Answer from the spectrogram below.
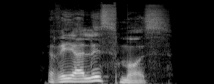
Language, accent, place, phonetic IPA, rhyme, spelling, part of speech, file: German, Germany, Berlin, [ˌʁeaˈlɪsmʊs], -ɪsmʊs, Realismus, noun, De-Realismus.ogg
- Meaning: realism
